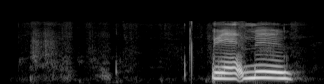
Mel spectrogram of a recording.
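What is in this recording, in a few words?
"qian bi", Mandarin Chinese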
